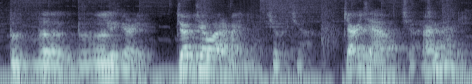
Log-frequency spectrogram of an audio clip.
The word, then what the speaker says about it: Giorgio: This is interesting because the brand is actually spelled with a V, the way Romans used to spell the U. Bulgari. Giorgio Armani.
